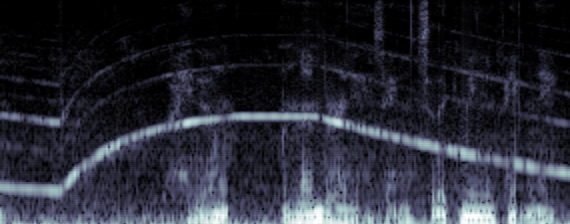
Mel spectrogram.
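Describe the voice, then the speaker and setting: A man talks as noticeable background noise carries through. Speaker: radio show host and voice actor reading a horror story. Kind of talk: horror fiction narration with voiced characters.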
